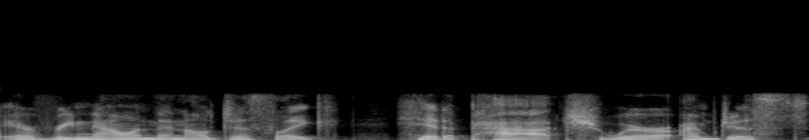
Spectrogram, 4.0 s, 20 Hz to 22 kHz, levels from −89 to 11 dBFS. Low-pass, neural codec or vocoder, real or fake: 7.2 kHz; none; real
